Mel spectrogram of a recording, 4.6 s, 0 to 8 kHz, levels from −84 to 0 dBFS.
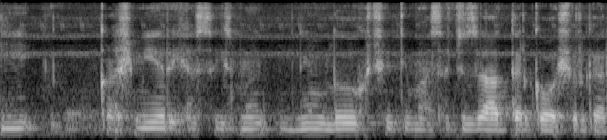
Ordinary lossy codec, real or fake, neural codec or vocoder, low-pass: none; real; none; 7.2 kHz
